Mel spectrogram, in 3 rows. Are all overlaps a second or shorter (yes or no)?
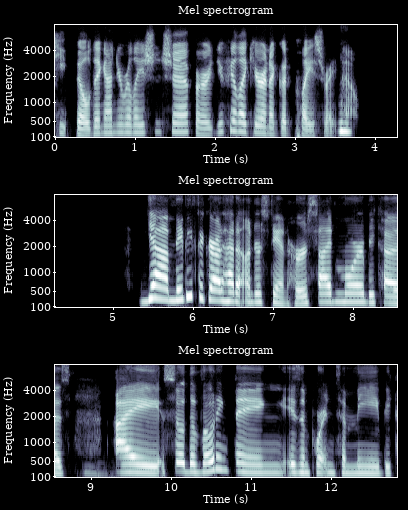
yes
